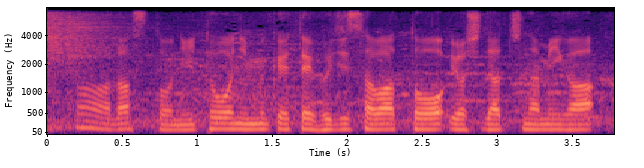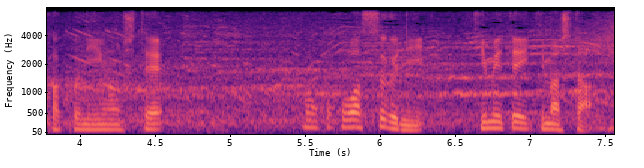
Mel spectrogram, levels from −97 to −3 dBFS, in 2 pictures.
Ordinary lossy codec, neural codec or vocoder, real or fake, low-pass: none; none; real; 7.2 kHz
